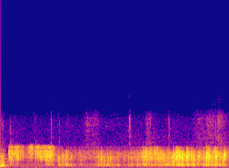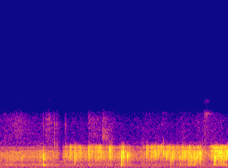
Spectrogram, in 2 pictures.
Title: Strange noise of vhf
